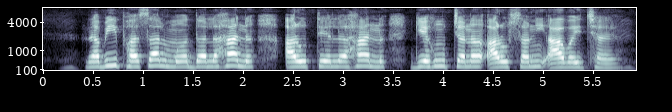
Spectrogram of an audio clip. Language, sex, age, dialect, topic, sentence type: Maithili, female, 18-24, Angika, agriculture, statement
